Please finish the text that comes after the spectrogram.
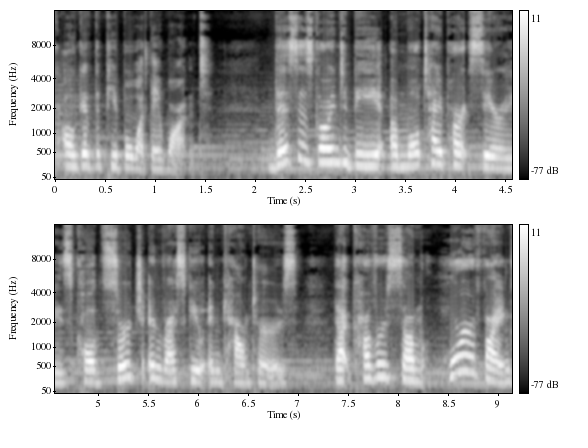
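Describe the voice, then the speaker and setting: A woman hosting a channel and reading first-person stories aloud with a congested, stuffy nose in a calm, measured way. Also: on the high side. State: stuffy nose from sinus infection. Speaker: host.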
